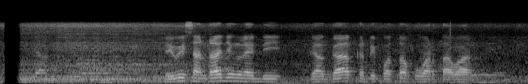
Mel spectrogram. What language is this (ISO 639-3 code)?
sun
